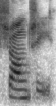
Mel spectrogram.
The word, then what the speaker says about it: Shang-Chi: And by the way, on a side note, from what I read, it is pronounced Shang-Chi, not Shang-Chi.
